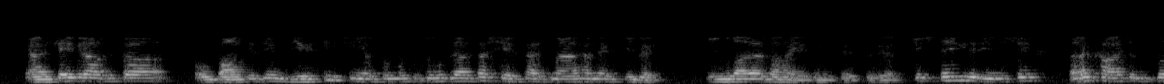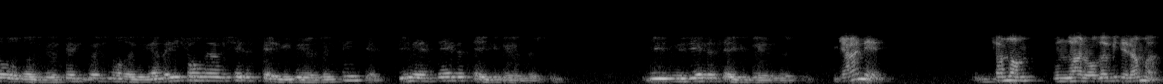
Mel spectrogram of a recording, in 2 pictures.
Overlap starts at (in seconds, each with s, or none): none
